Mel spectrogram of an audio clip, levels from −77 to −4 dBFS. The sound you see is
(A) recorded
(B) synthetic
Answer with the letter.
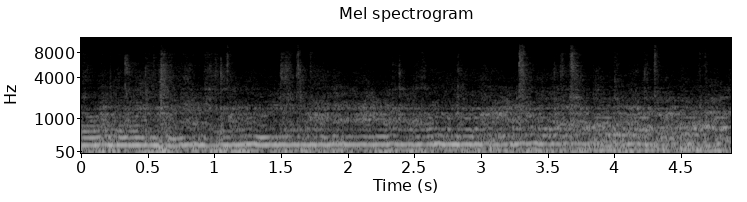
B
